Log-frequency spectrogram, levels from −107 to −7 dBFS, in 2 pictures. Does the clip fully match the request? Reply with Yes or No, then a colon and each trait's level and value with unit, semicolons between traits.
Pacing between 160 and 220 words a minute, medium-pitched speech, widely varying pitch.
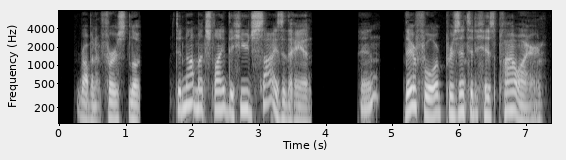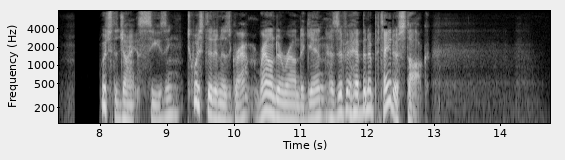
Yes: average, 165 wpm; medium, 145 Hz; wide, 7.3 semitones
